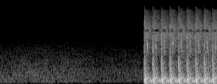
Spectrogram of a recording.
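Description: A rapid burst of submachine-gun fire cuts in suddenly about one and a half seconds in, after a quiet stretch.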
